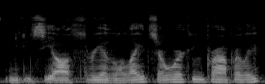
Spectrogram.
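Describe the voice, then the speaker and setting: Low-voiced man chatting through an unboxing. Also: level tone, fast, slight background noise, low-quality recording. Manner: chatty, mutters while handling gear. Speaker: radio hobbyist vlogger. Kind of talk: casual unboxing commentary. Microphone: handheld phone camera.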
